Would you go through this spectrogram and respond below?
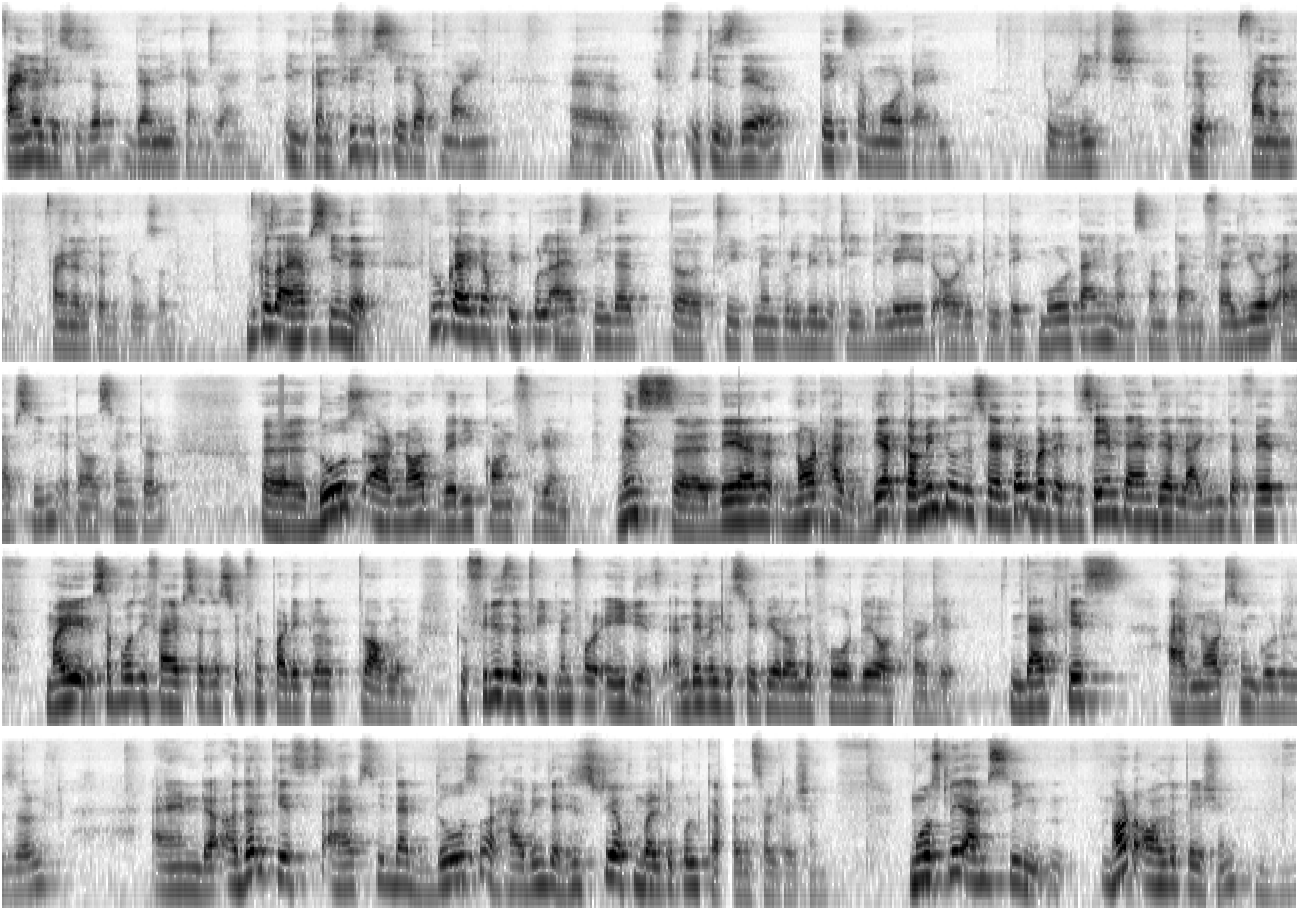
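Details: Adult man speaking; normal adult male voice.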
